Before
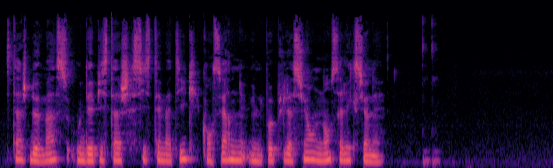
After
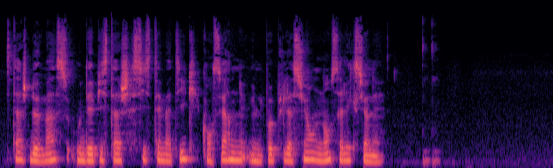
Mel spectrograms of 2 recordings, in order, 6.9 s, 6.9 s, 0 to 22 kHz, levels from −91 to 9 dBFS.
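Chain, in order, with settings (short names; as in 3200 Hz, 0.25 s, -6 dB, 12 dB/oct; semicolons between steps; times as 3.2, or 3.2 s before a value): high shelf 11000 Hz -12 dB; gain +5.5 dB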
